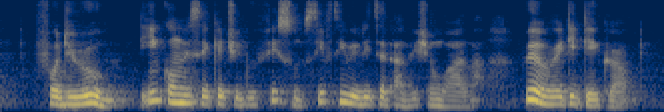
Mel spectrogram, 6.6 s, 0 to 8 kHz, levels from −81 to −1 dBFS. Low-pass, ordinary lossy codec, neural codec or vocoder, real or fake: none; none; codec, 16 kHz, about 1 kbps, DyCAST, with the encoder's durations; fake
